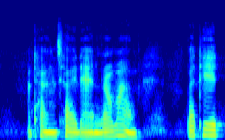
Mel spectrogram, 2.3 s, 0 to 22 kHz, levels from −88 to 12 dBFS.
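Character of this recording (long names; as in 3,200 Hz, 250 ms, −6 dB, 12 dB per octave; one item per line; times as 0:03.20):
phaser sweep stages 2, 3.3 Hz, lowest notch 630–1,700 Hz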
